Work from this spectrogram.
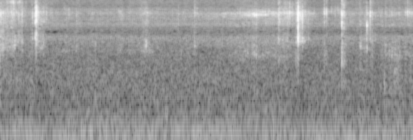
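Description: A solid orange bar of dry soap is held in hand and scraped and shaved with a metal blade. A quiet, steady bright hiss of scraping is punctuated by a few sharp, short crackling snaps that stop instantly, over a faint low rumble.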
